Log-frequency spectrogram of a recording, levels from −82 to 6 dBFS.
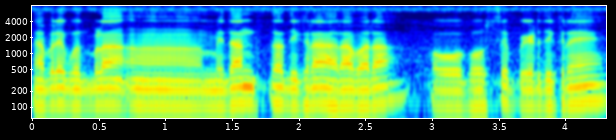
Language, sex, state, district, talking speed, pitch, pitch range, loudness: Hindi, male, Chhattisgarh, Bilaspur, 250 wpm, 110 Hz, 105-120 Hz, -23 LUFS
